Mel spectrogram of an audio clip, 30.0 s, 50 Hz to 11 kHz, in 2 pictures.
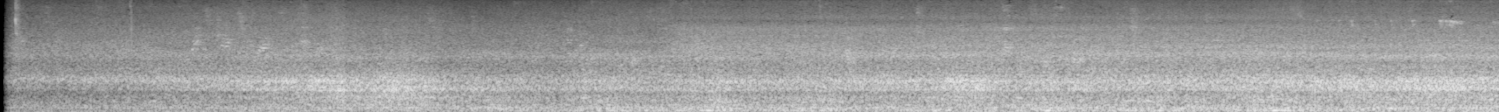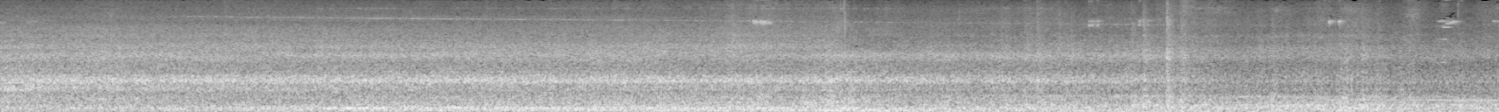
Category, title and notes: Soundscapes > Urban
keiosen to chofu st. 2
it`s a moment when train departing in chofu station in tokyo. keiosen.
1min, chofueki, keiosen, subway, tokyo, train, tube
